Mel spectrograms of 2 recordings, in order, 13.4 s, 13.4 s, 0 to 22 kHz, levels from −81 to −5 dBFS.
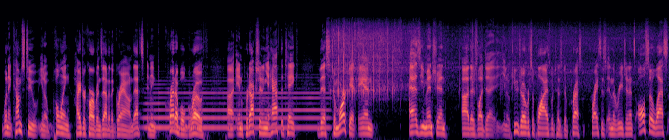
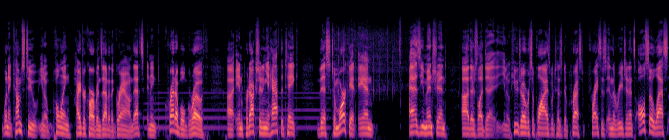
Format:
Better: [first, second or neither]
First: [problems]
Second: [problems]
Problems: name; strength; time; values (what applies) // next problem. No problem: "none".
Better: second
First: background music; loud; throughout; 10 dB below the speech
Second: background music; faint; throughout; 25 dB below the speech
